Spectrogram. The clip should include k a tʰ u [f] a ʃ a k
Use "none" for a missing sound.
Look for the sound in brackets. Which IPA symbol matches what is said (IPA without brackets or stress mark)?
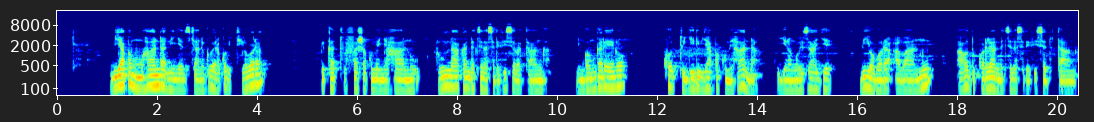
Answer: f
